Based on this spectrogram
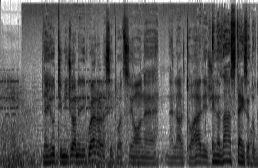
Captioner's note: speaks in foreign language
